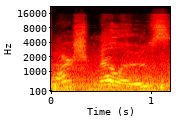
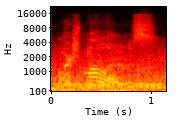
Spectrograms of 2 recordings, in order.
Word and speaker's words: marshmallows: It is not marshmallows. There's no E. It's marshmallows. Where are we at?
